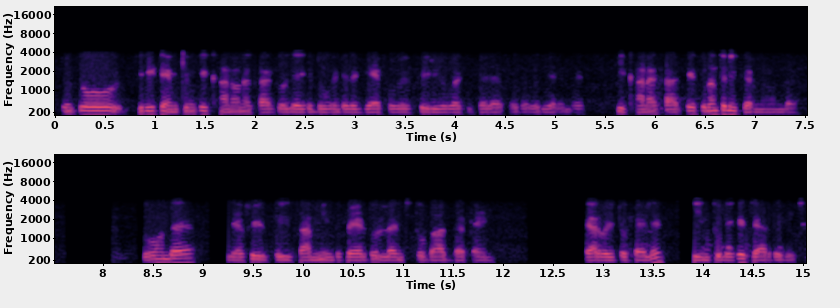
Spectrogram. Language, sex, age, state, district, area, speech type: Punjabi, male, 30-45, Punjab, Kapurthala, urban, conversation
